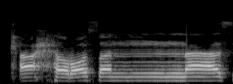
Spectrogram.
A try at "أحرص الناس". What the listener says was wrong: আহরাসন, ভাই আহরাসন, আপনি মনে হয় এই যে ইন্দুপাক মুসহাফ পরে অভ্যস্ত, যার কারণে এখানে আহরাসুন হয়ে যাচ্ছিল, তাই না? এখানে দেখেন, এটা হচ্ছে হামজাতুল ওয়াসল। এটাকে কি বলে? হামজাতুল ওয়াসল। হ্যাঁ, তো হামজাতুল ওয়াসল চেনার উপায় কি? আলিফের উপরে সদের মাথা, আলিফের উপরে সদের মাথা। হামজাতুল ওয়াসল যদি দুইটা শব্দের মাঝখানে আসে, যেমন এখানে আসছে আহরসন, তখন আমরা পড়বো না।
